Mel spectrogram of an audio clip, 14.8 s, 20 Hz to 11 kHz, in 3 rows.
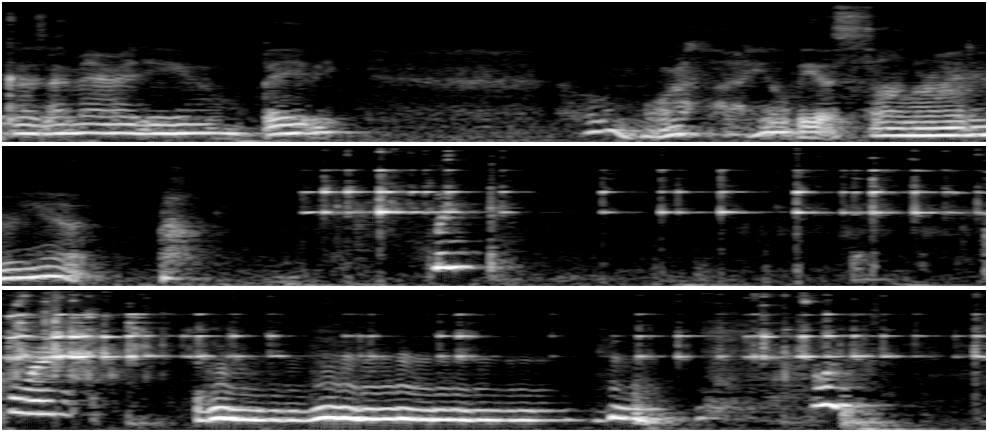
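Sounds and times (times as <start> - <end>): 
speech: 0.0 - 1.8, 2.9 - 5.9, 7.1 - 7.4, 9.9 - 14.1
glass clinking: 6.4 - 14.7
wavering drawn-out vocal sound: 10.0 - 14.4.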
